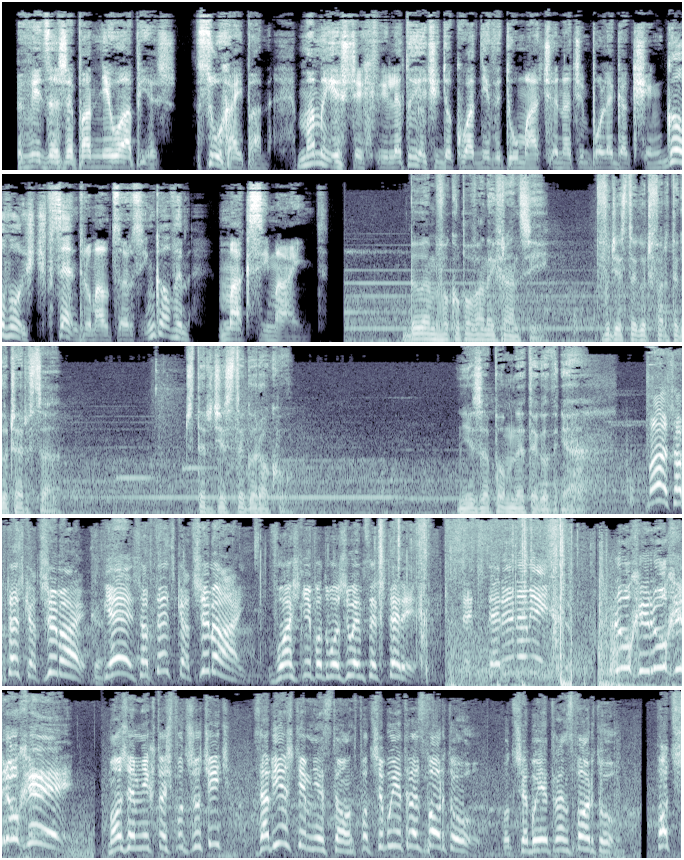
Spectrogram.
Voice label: polish voiceover Cartoon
